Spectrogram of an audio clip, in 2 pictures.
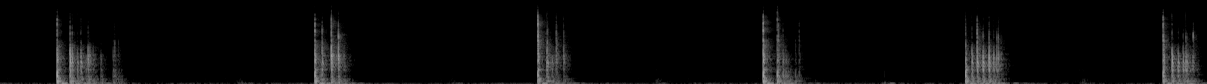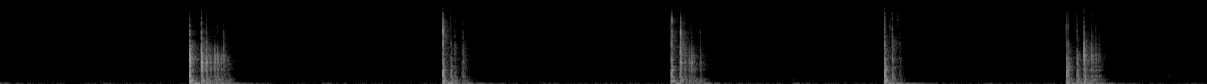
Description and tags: Dice Rolls 15cm
Plastic dice (1) rolling on a piece of paper on a wooden table (to simulate a carton board). Small, slightly treated room with reflective walls.
dice, rolls, jeux, boardgame, table, playing, soci, s, paper, de, wooden, game, d, t, rolling, roll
